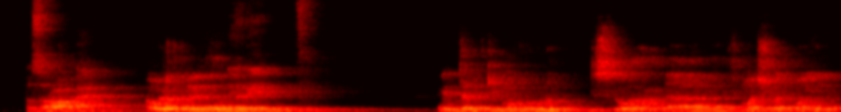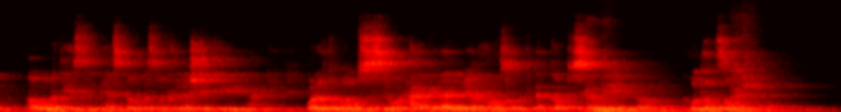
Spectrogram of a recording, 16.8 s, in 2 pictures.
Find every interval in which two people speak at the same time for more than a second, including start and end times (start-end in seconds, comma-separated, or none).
none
